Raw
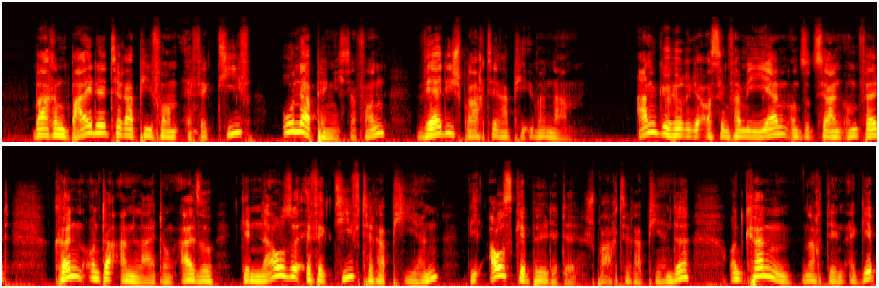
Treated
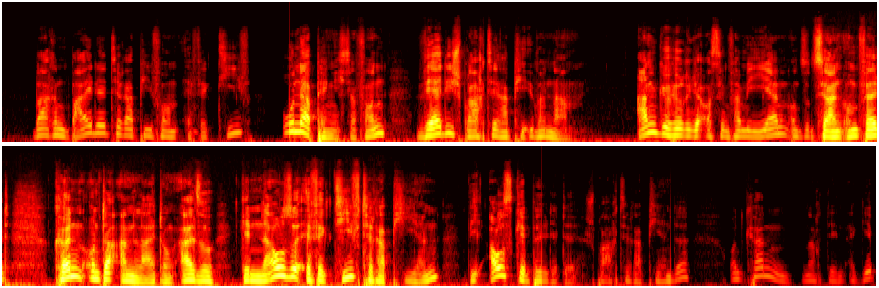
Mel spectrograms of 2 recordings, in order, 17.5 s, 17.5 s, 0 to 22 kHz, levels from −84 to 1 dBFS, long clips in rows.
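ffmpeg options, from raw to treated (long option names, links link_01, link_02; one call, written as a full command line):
ffmpeg -i in.wav -af "asetnsamples=nb_out_samples=441:pad=0,asendcmd='2.87 volume volume 2dB;6.99 volume volume -4.5dB;8.09 volume volume 8dB;12.65 volume volume 0.5dB;14.14 volume volume -9dB;15.43 volume volume -19dB',volume=-9dB" out.wav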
